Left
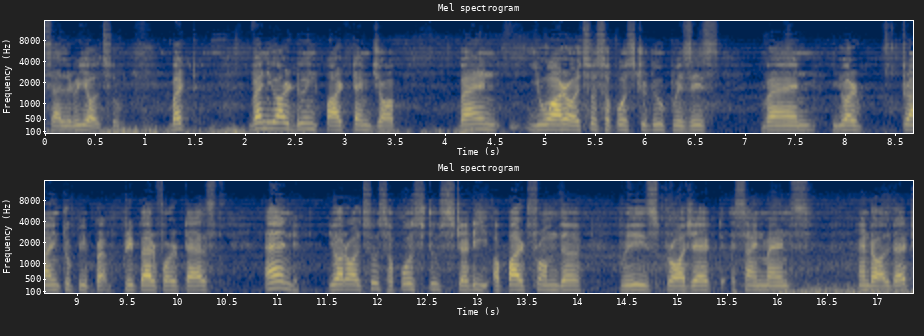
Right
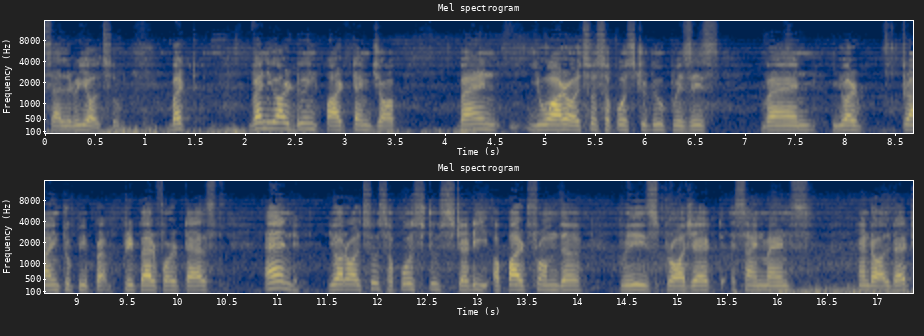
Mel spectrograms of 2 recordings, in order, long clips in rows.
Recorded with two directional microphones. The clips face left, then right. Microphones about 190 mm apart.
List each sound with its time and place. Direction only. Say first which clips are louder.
0.0 s a man's voice: even; 10° right (ahead or behind)
2.0 s a man's voice: even; 10° right (ahead or behind)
